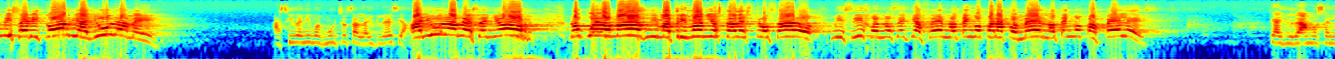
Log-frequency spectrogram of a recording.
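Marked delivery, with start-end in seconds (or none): 0.1-1.8 loud, higher cry for mercy; desperate shout. Acted. Lepers shouting to Jesus for mercy, loud desperate cry. 4.0-11.5 loud, high, pleading cry; desperate churchgoer plea. Acted. Preacher voicing people who come to church begging God, loud plea.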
